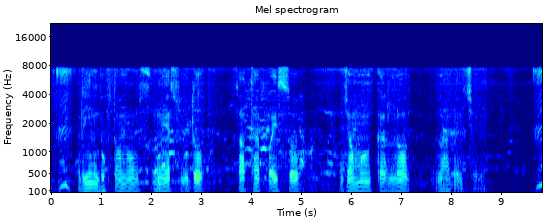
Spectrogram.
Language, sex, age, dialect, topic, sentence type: Maithili, male, 46-50, Angika, banking, statement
